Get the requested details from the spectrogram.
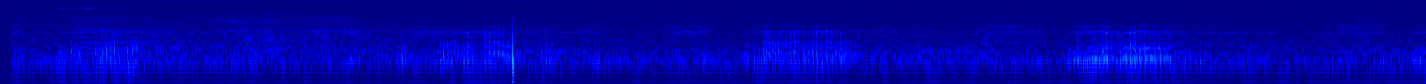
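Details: Napping sleeper: soft, breathy, snuffling snores that rise and fall with each breath over steady room noise; snoring.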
